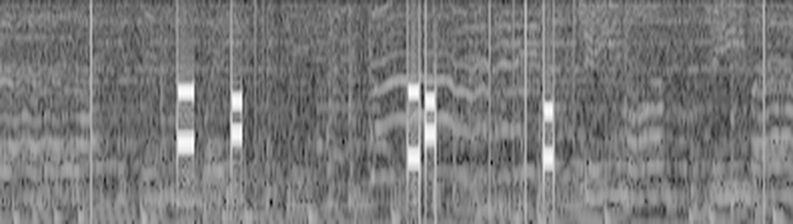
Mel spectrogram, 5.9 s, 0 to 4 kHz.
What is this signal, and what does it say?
DTMF, heard as telephone touch tones, tones of about 100 ms. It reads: 90 301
